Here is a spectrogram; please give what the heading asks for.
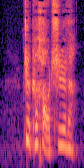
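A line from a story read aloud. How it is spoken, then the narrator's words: Laughing. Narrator (Chinese): 宝玉笑道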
